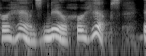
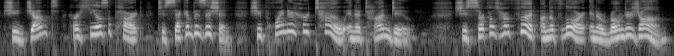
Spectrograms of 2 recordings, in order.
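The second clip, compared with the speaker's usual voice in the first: plain reading voice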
